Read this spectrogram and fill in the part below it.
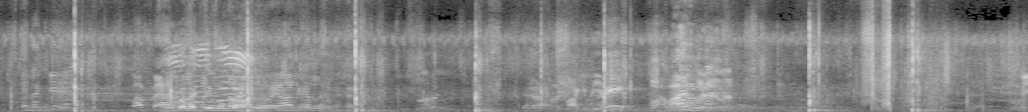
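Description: A ball is struck with sharp smacks.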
